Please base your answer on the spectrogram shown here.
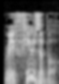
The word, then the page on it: refusable: British English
